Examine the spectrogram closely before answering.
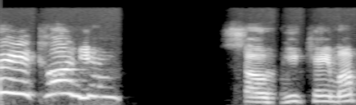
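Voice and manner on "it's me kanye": put-on cartoon mouse voice, higher and louder. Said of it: "he sounds like Mickey Mouse".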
